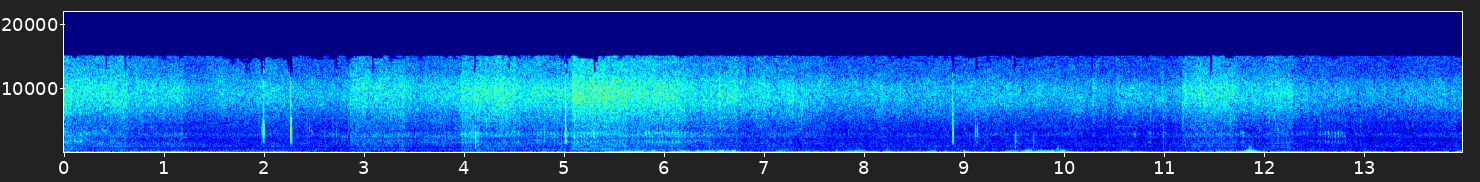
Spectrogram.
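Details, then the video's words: Western honey bees waking up after a long winter: a steady low droning hum from the hive, swelling into louder buzzing bursts midway and again later, with a few faint high clicks over the top. "My Honey Bees waking up after a long winter"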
